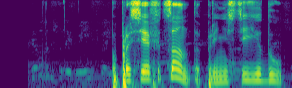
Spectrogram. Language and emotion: Russian, positive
